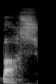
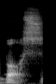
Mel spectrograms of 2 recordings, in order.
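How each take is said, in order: First: It is said in a southern English accent. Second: It is said in a non-southern local accent. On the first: This is how the speaker said it as a child. "and bus rather" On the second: This is how the other children said it.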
